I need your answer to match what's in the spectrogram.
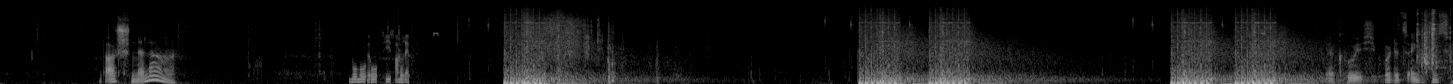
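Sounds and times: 
speech: 1.0s - 1.9s, 3.5s - 4.2s, 13.5s - 14.5s
video game minigun firing: 5.0s - 6.4s, 8.6s - 10.4s, 11.7s - 13.4s.

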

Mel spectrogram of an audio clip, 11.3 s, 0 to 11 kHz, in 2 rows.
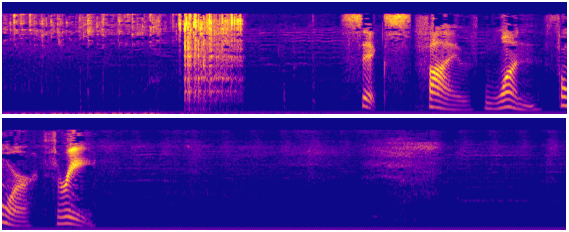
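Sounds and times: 
dice rolling in a computer dice game: 1.6s - 2.4s
speech: 3.6s - 6.6s.

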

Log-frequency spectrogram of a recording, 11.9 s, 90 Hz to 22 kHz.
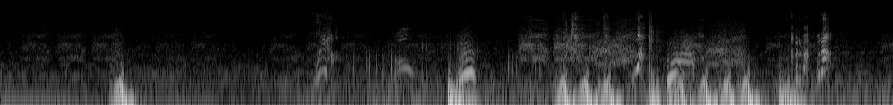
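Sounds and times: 
harsh bird caws and squawks in a video game fight: 0.3s - 3.0s, 3.6s - 11.9s
sharp impact thumps: 6.0s - 6.2s.

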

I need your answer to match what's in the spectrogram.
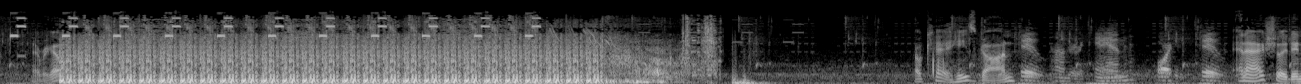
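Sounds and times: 
bolt-action rifle gunfire in a video game: 0.0s - 6.8s
speech: 0.3s - 1.2s, 9.2s - 13.0s.

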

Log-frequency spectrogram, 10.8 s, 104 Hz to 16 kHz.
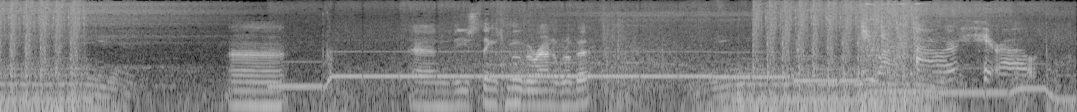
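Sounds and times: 
rapid gunfire in a video game: 0.0s - 1.4s, 6.0s - 9.8s
steady electronic hum: 0.0s - 10.7s
wavering tones: 2.0s - 10.6s
speech: 2.3s - 2.6s, 4.7s - 6.2s.

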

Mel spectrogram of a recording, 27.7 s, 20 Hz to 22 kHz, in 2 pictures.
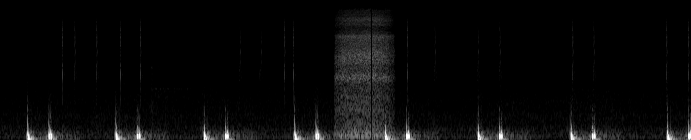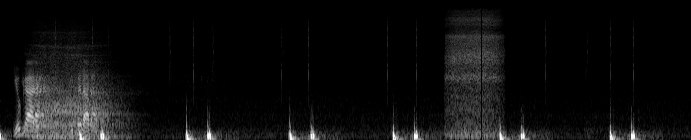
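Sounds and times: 
heartbeat thumping in deep lub-dub pairs: 0.5s - 1.3s, 2.3s - 3.0s, 4.0s - 4.8s, 5.8s - 6.7s, 7.7s - 8.4s, 9.6s - 10.3s, 11.4s - 12.2s, 13.3s - 14.1s, 15.2s - 16.3s, 17.5s - 18.2s, 19.6s - 20.4s, 21.6s - 22.4s, 23.8s - 24.5s, 26.0s - 26.7s
hiss of noise: 6.7s - 7.9s, 14.3s - 16.3s, 22.7s - 24.0s
speech: 14.2s - 15.9s.

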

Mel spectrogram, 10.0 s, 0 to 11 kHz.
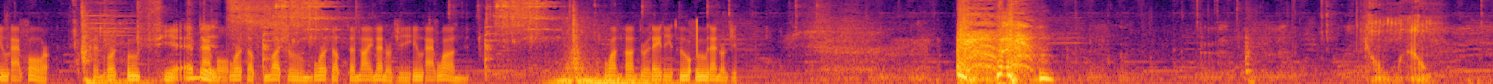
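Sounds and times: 
speech: 0.0s - 5.6s
pig grunting: 7.0s - 9.9s.

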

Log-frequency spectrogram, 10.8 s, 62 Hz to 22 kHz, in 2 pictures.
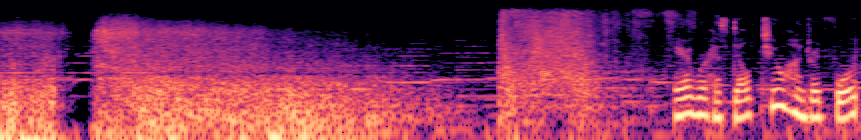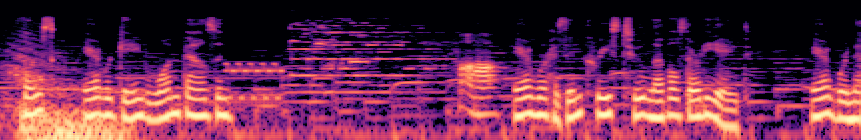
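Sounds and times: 
video game lightning attack sound effect: 0.0s - 4.1s
speech: 4.2s - 7.2s, 8.2s - 10.7s.

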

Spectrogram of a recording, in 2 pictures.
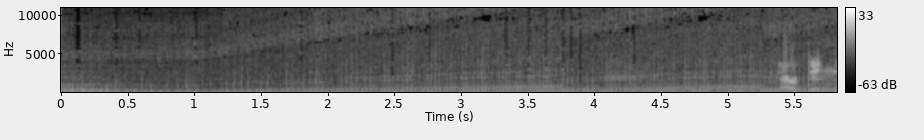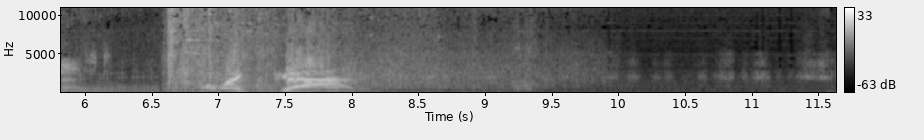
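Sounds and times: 
racing video game engine revving and accelerating: 0.0s - 10.2s
speech: 5.5s - 6.2s, 6.8s - 8.2s.

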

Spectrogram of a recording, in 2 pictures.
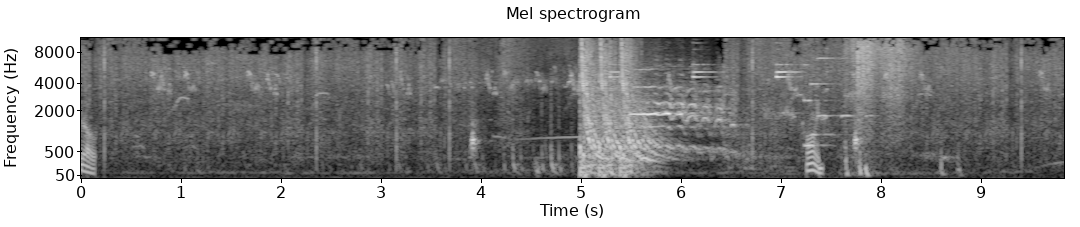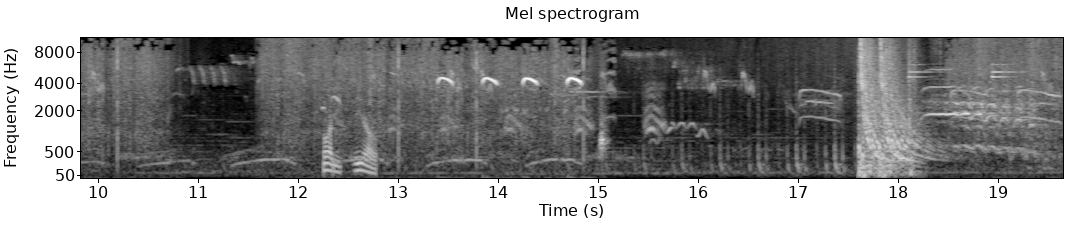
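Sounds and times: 
speech: 0.0s - 0.3s, 12.2s - 13.0s
rhythmic clopping of horse hooves: 0.0s - 19.6s
loud shrill horse whinny: 4.8s - 7.2s, 18.2s - 19.6s.

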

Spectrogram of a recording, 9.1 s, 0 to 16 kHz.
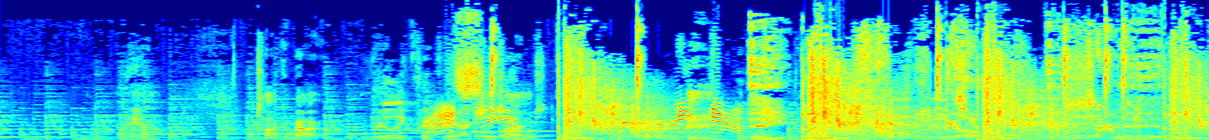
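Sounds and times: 
speech: 2.0s - 4.3s, 5.1s - 9.0s
dense busy video game sound: 3.2s - 9.0s
gunfire in a video game desert ambush: 4.2s - 9.0s.

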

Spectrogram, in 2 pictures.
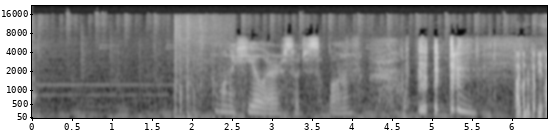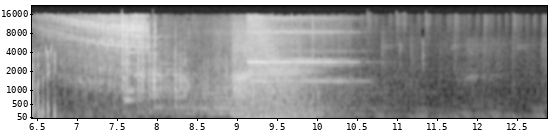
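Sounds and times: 
speech: 2.4s - 5.0s, 6.0s - 7.2s
swarm of buzzing bees: 6.5s - 11.0s
rapidly pulsing high drone: 6.6s - 11.0s.

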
